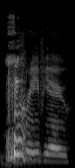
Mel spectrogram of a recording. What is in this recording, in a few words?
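Female Muffled Hiccup; Human Sounds / Other / Misc Sounds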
